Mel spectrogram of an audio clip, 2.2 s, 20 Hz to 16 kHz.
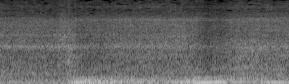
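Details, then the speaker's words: BMW E34 with Bosch injection, 2.5 converted to 3.0 litre six, after fixing torn breather hose and intake hose and flashing a lambda-delete tune: blips cleanly and settles, all cylinders working, no misfires. "машину прошили работает ровненько подключились углубленно работают цилиндры все"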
